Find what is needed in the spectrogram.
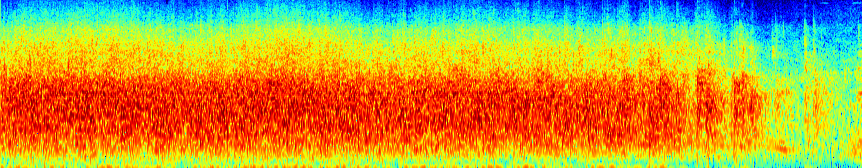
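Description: Audience applauding a panelist's introduction, dying away near the end.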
